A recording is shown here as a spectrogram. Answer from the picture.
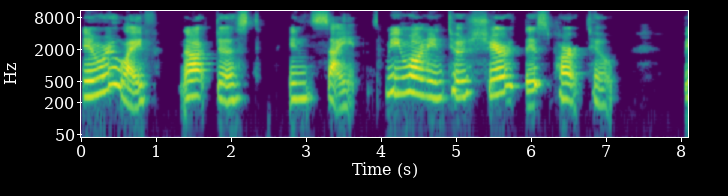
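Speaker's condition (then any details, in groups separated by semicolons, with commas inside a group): Cerebral palsy; affects muscles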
